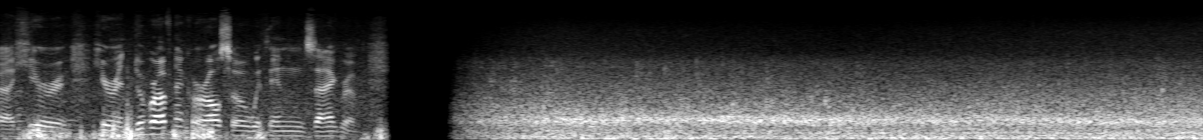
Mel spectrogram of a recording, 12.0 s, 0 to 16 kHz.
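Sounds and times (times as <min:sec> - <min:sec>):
cable car rumbling: 0:04.6 - 0:12.0.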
